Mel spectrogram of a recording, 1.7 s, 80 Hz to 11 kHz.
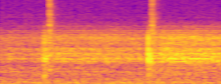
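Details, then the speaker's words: General Electric KL-70 AM/shortwave radio on the 19 metre band, suspected weak: steady soft hiss with two sharp clicks and no signal, quieter than 25 and 31 metre bands; background hiss. "this is the quiet 19 meter man you hear it got even quieter listen"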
